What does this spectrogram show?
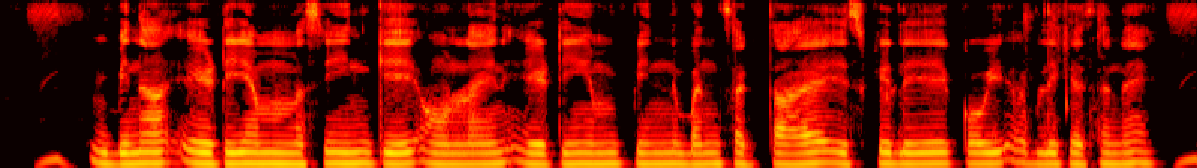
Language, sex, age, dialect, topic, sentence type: Hindi, male, 25-30, Garhwali, banking, question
